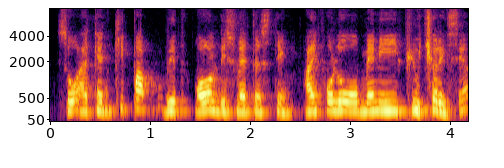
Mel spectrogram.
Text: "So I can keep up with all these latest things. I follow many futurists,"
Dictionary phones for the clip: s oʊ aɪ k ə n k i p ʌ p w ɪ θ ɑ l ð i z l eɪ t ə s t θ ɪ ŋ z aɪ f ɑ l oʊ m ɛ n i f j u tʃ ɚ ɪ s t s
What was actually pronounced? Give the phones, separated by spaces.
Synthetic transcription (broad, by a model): s oʊ aɪ k ə n k i p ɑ p w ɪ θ ɑ l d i s l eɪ t ə s t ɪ ŋ aɪ f ɑ l oʊ m ɛ n i f j u tʃ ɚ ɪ s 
